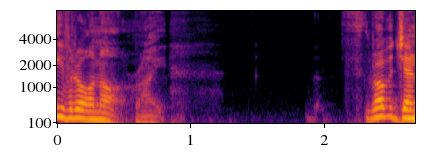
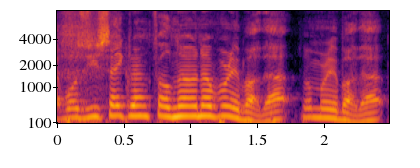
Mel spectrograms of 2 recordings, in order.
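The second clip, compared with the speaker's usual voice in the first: higher, breezy salesman brushing it off; mock reassuring sales patter; dodgy salesman voice; 6 semitones higher than usual.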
